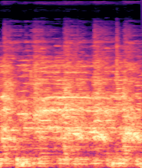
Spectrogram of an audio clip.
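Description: Loud, up-tempo worship music with a steady beat, the congregation singing and calling out along with it.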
